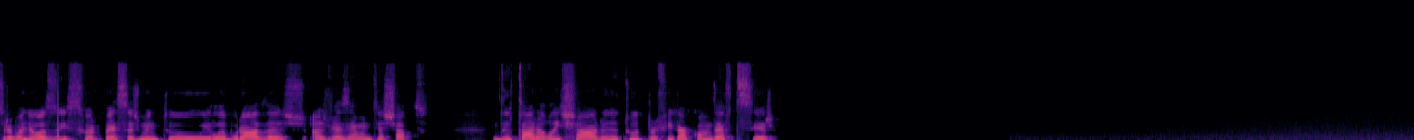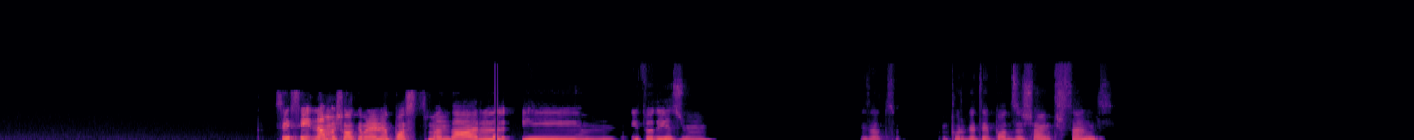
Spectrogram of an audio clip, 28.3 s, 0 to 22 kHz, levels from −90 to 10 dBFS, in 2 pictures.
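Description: A loud pop at 0.57–0.59 s in this speech recording jumps about 10 dB above the voice as a single sharp click. It most likely comes from a sudden voltage step, such as a plug, switch or static discharge, added to the signal while the speech carries on underneath. Corrupt frames decoded at 5.09 s, 6.21–6.25 s and 19.06–19.13 s are heard as short chirps, blips or bursts of noise. Damaged compressed data was played back anyway, putting energy at the wrong frequencies for roughly one or two frames each. The last burst is the strongest, at about −20 dBFS, and the earlier two sit near −40 and −50 dBFS. From 10.09 to 19.36 s, the input switched to a poorer device, likely a different microphone or a headset call profile. The sound turns duller, with nothing above 7.6 kHz, and the level shifts by about 5 dB. A new noise floor appears about 45 dB below the speech, and there is no gap at either change.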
